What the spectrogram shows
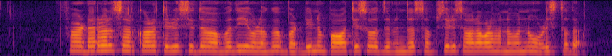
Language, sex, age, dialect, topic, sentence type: Kannada, female, 31-35, Dharwad Kannada, banking, statement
